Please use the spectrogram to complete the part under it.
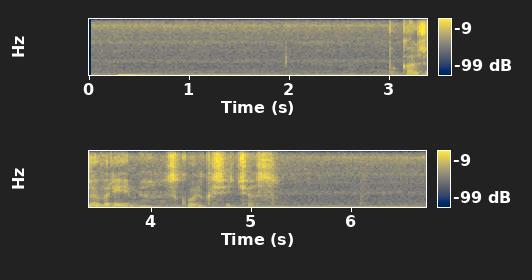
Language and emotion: Russian, sad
